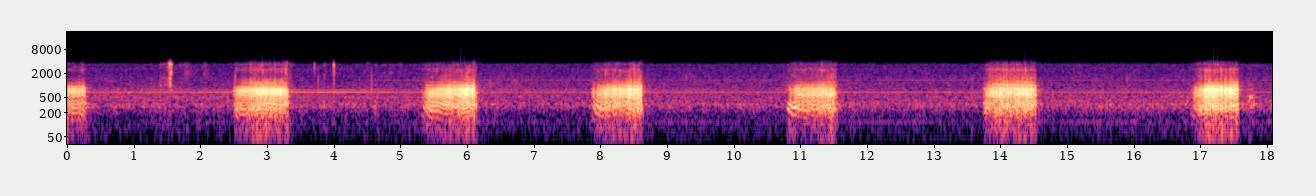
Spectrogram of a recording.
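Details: A 9-10-week-old Boston Terrier puppy snores loudly during a nap, in steady, raspy bursts about every three seconds.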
